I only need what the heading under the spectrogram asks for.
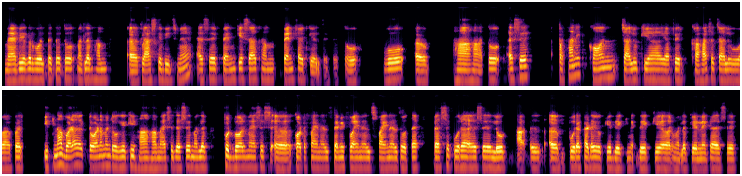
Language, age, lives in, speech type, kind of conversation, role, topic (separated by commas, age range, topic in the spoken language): Hindi, 20-24, India, conversation, unstructured, none, आपके बचपन की कौन-सी खास याद है जो आज भी आपके दिल को छू जाती है?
